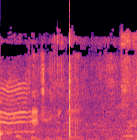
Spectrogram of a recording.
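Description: A bat cracks sharply against a softball.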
